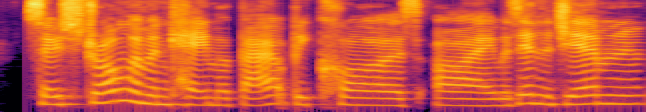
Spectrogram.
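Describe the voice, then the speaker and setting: The speaker has a British accent. The recording is very clean, with a silent background. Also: woman. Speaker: wellbeing coach, former police officer and strongwoman. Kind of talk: interview.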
